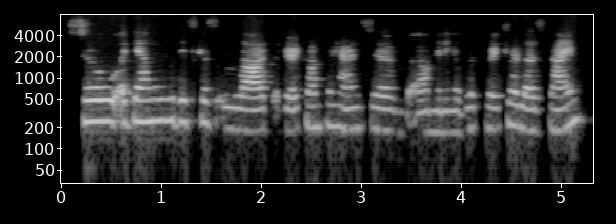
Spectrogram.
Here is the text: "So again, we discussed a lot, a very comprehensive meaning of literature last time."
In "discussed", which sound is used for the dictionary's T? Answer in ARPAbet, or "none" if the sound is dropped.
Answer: none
